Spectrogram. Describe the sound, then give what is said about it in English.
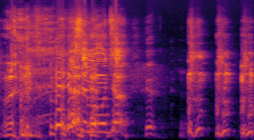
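A voice imitates a bout of coughing: a drawn-out, rasping hack followed by four short, sharp coughs in quick succession, fairly loud. “He just kept coughing.”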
